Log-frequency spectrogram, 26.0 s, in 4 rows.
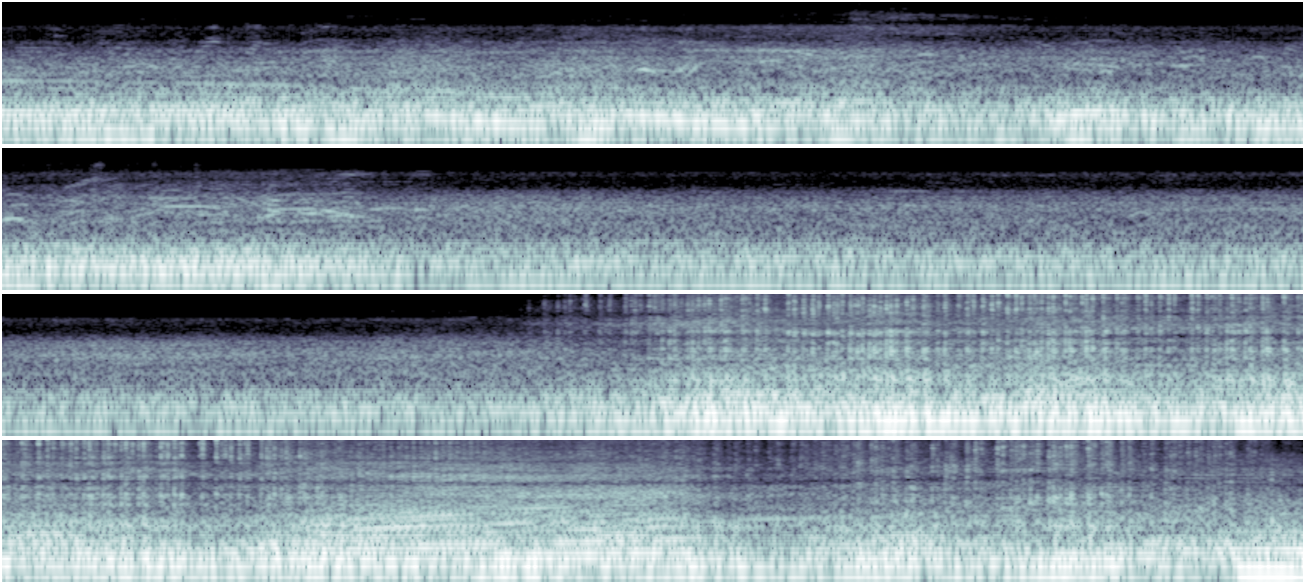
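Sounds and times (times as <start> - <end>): car engine rumbling: 0.0 - 26.0
loud drag car engines: 0.0 - 26.0
engine popping: 15.6 - 26.0.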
